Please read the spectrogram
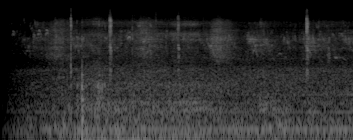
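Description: Faint outdoor ambience fading in from silence: small birds chirping, with a few sharp clicks.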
